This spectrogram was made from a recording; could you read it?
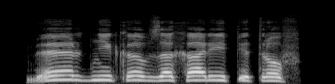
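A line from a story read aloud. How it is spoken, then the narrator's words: High, almost feminine voice. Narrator (Russian): сказал он высоким, почти женским голосом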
